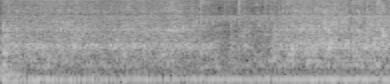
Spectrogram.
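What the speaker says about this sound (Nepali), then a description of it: "यसले चाहिँ वाटरलाई पानीलाई एकदम यसो घुमाइरहन्छ क्या त" Water churns and hisses constantly over a low, steady motor hum in a biofloc fish tank, with no pauses.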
